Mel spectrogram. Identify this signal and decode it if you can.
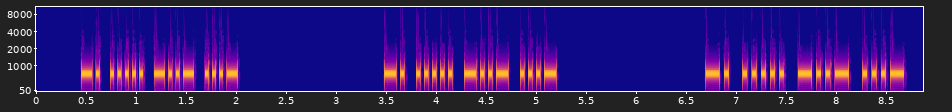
Morse code, heard as a keyed tone, about 29 wpm, 700 Hz. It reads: N5XV N5XV N5XV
